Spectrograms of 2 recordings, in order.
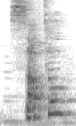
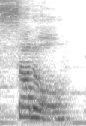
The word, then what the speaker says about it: subtle: exception an exception yeah like subtle no it's subtle like doubt and debt yeah silent B anyways what did you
